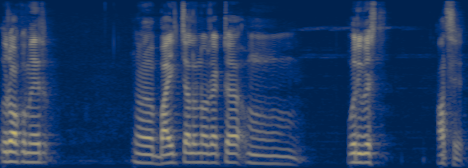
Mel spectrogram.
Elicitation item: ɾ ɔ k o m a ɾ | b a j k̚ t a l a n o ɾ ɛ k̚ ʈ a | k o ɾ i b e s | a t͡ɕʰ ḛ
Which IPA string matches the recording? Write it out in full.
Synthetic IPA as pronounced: ɾ ɔ k o m e ɾ | b a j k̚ t͡ɕ a l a n o ɾ ɛ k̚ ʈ a | p o ɾ i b e ʃ | a t͡ɕʰ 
